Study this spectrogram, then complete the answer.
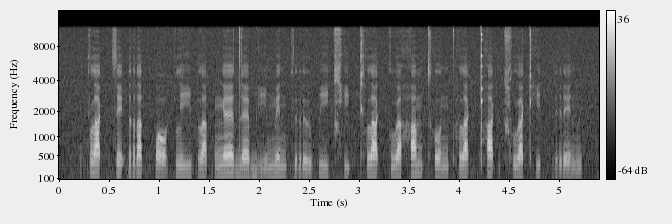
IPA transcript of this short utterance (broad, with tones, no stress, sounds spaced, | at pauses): k l a˥˩ k̚ s e˦˥ ʔ r a˦˥ t̚ p ɔː˩˦ k l iː˦˥ p l a˨˩ t̚ ŋ ɛː˥˩ d ɛː˧ b iː˩˦ m e˧ n k r ɯː˩˦ p iː˧ t͡ɕʰ i˨˩ ʔ kʰ l a˦˥ k̚ ʔ u˧ a̯ h a˥˩ m tʰ o˧ n pʰ l a˦˥ k̚ pʰ a˥˩ k̚ t͡ɕʰ u˦˥ a̯ kʰ i˦˥ t̚ p r e˧ n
